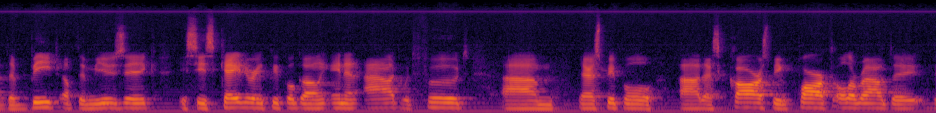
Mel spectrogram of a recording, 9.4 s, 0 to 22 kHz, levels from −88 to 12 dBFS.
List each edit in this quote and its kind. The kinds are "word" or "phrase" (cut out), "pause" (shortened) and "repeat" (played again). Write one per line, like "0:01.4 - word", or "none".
none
